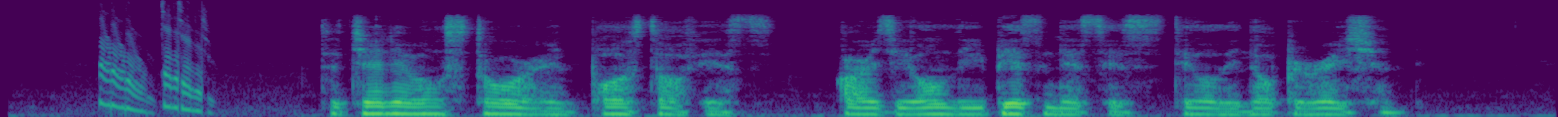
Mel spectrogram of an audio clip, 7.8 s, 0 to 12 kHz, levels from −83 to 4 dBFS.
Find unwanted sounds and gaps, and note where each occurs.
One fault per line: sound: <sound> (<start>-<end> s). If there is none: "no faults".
sound: chirp (0.5-1.1 s)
